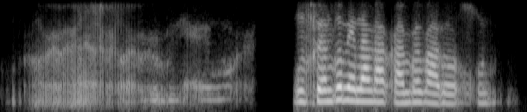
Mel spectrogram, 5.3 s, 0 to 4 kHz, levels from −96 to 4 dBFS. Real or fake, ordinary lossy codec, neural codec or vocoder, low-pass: fake; Opus, 16 kbps; autoencoder, 44.1 kHz, a latent of 192 numbers a frame, MeloTTS; 3.6 kHz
